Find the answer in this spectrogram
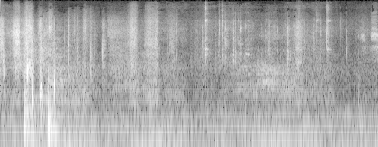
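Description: Clothes hangers clicking and scraping along a metal clothing rail as garments are pushed aside by hand, with a few louder knocks in the first second and scattered sharp clicks after.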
